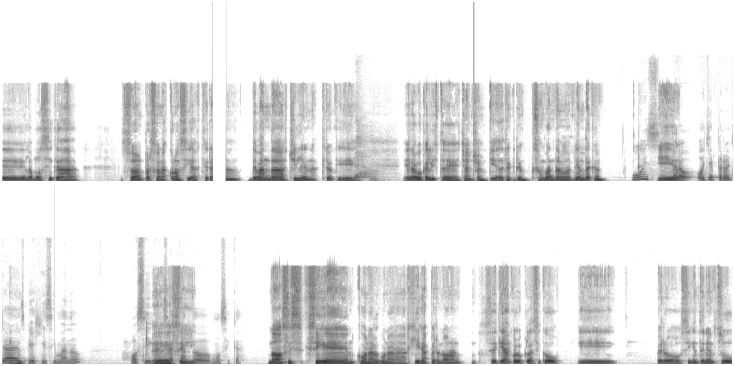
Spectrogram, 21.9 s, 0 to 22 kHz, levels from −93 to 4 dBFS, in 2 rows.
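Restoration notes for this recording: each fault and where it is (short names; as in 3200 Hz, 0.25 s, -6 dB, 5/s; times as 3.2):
3.15–3.35 gap 0.204 s
7.07 pop -13 dBFS
11.74 pop -32 dBFS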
